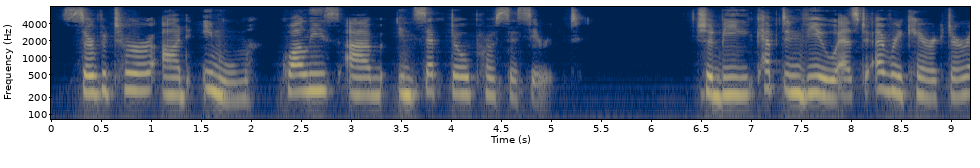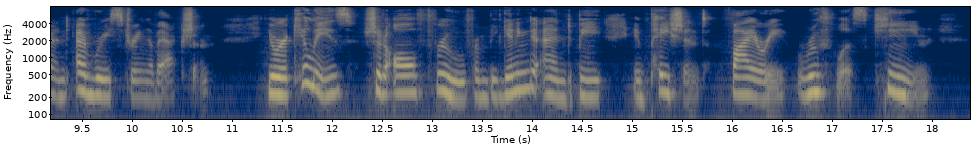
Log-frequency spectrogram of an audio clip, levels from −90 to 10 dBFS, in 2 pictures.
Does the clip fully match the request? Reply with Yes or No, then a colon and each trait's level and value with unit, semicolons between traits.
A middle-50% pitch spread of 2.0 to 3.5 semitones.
Yes: average, 3.1 semitones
